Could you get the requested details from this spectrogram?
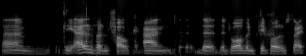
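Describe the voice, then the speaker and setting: A disillusioned, hesitant soldier, acted by a man in a tabletop role-play. He speaks slowly and gropes for words. The voice is heavily creaky and raspy, in dull dry audio. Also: medium pitch, level tone. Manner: halting, groping for words. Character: weary, hesitant, disillusioned male Bretonnian soldier. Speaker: game master.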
